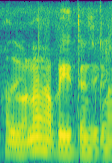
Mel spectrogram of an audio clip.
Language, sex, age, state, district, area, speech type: Tamil, male, 18-30, Tamil Nadu, Dharmapuri, rural, spontaneous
